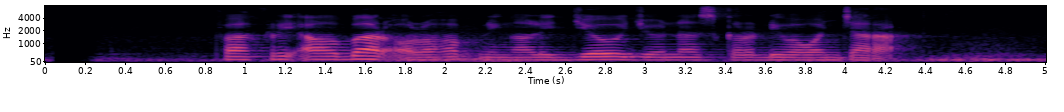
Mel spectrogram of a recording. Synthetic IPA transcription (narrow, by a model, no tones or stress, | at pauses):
fakɾiʔalbarɔ̰lɔɦɔk̚niŋalid͡ʒowd͡ʒɔnaskərdiwawaɲt͡ʃaɾa̰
